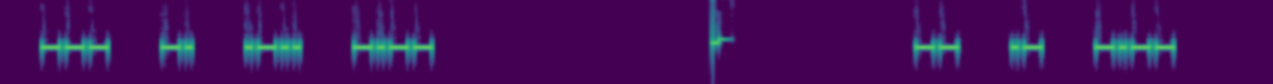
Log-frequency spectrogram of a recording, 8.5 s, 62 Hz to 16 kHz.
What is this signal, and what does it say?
Morse code, heard as a keyed tone, about 30 wpm, spaced as for 17 wpm, 690 Hz. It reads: ONLY MAY
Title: 3x Character Spacing - Top 200 Words - 30wpm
